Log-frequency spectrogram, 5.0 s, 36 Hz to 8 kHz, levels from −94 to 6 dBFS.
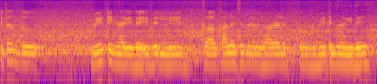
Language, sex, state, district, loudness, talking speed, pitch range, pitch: Kannada, male, Karnataka, Dakshina Kannada, -13 LUFS, 120 wpm, 125-135 Hz, 130 Hz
